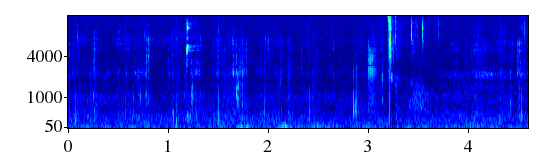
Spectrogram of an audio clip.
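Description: Close-miked chewing of a mouthful of Uzbek plov (rice pilaf), with wet mouth clicks and smacks scattered through, the sharpest a little past three seconds in.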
